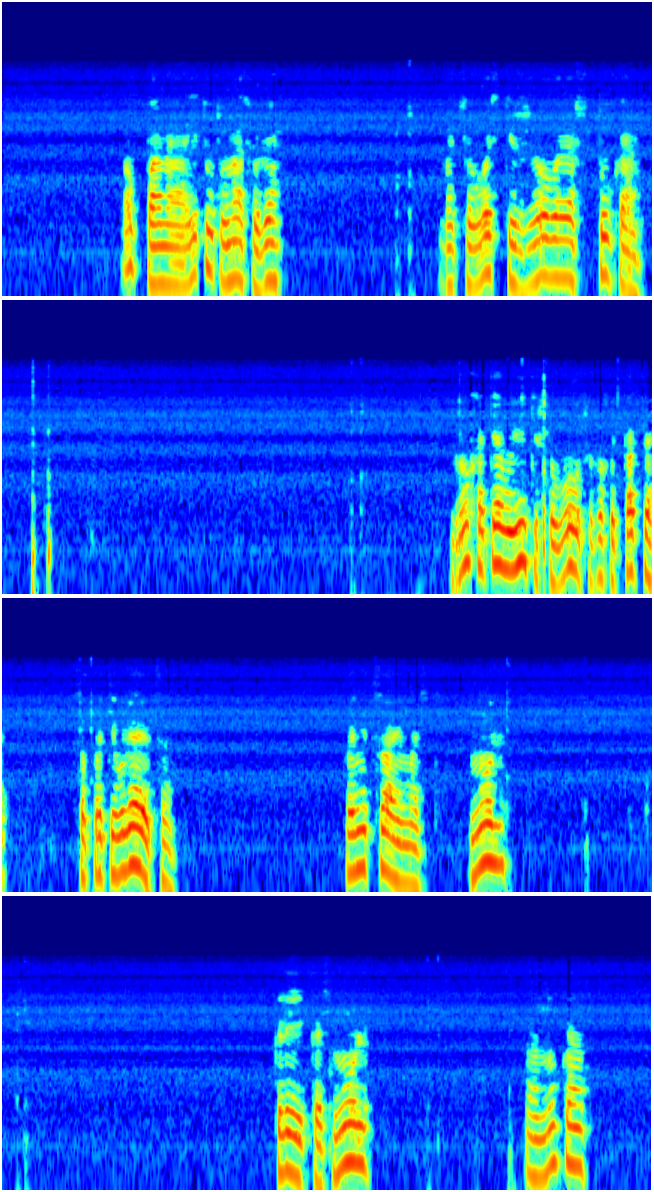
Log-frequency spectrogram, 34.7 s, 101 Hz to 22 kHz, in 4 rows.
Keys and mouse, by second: 10.2 space, 13.2 click, 14.7-15.6 middle drag, 16.0-16.9 middle drag, 18.3 click, 24.1-26.3 drag, 31.7 click, 32.6 space.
